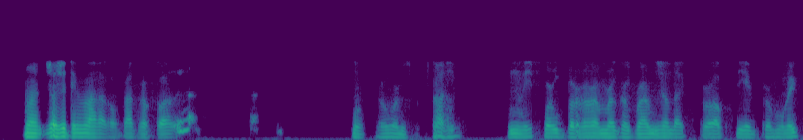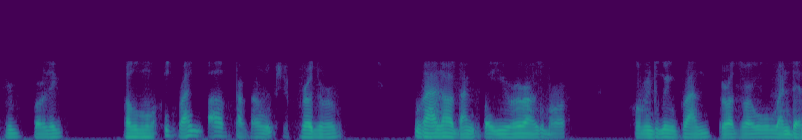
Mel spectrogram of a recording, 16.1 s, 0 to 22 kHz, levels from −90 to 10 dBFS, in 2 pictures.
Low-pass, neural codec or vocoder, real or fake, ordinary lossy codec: 3.6 kHz; codec, 16 kHz in and 24 kHz out, 0.4 kbps, LongCat-Audio-Codec, four codebook decoder; fake; AAC, 24 kbps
